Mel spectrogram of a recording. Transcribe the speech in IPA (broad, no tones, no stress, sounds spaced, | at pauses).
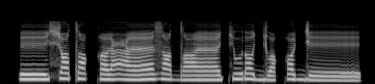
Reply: eː ɕ o tˤ e q i ʕ æː z æ dˤ æː c u ɾ ɒ ɟ o q u ɟ eː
